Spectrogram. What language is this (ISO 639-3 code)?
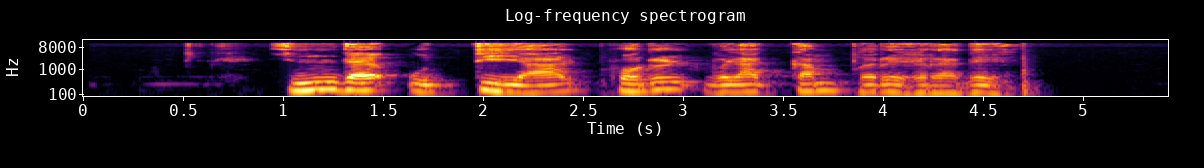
tam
